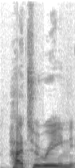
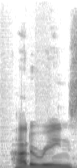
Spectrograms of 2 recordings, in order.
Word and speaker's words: Hatterene: on a Thursday, so we've got our first opponent, and they are playing a Copraja, a Hatterene, Hatterene is how we pronounce it, really.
